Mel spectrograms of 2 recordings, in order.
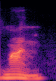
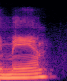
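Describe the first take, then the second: First: The word is said with a Jamaican vowel. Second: The word is said with an American vowel. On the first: "they don't say man as man" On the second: "They say man"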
